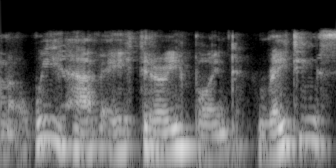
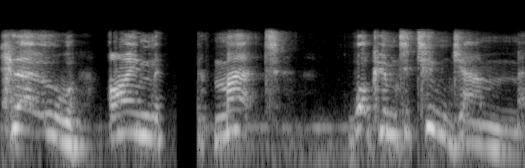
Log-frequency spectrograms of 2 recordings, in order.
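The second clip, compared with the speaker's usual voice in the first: put-on toy voice, much higher; 9 semitones higher than usual. Voicing a toy version of himself opening a podcast, toy version of himself. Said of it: "toys versions of yourselves".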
